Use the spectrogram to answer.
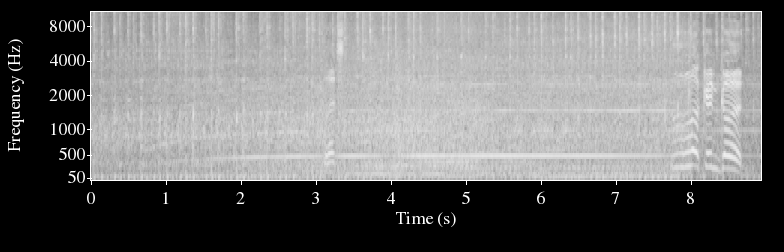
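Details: Rebuilt 1979 Harley-Davidson FLH Electra Glide Shovelhead with engine mods (Jim's hydraulic lifters and pushrods) and a new clutch and chain. Loping, even V-twin idle thumping steadily under a nearby fire siren. Idles cleanly.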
